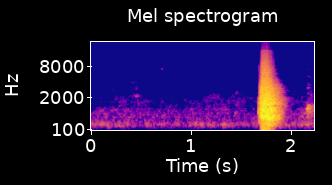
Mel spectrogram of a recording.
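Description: A single loud bang of a gavel struck on the judge's bench, closing the court, near the end of a quiet room.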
